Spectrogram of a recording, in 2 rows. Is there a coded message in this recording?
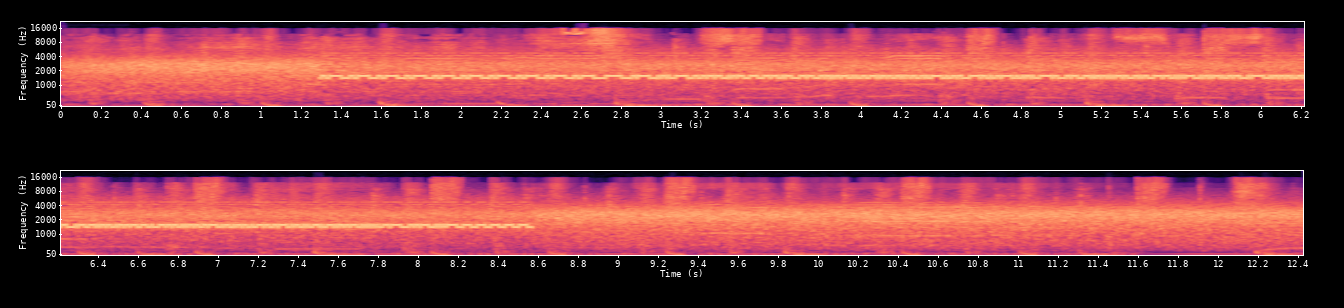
Yes: NAVTEX (SITOR-B), 100 baud, 170 Hz shift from 1.3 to 8.6 s, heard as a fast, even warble, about 1500 Hz centre, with radio static. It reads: ZCZC EL82 FORECAST: WIND W 4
